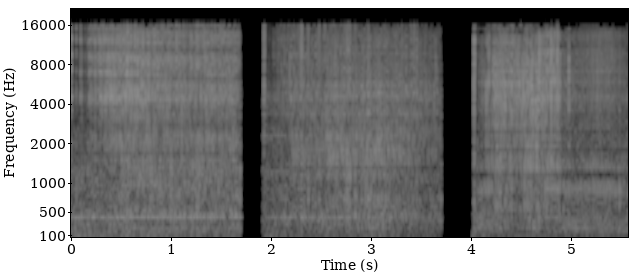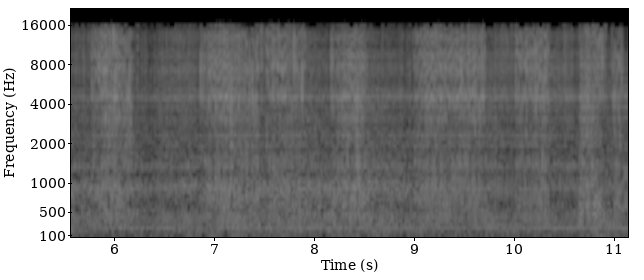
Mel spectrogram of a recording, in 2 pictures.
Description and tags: Noize of a Welding machine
